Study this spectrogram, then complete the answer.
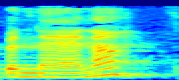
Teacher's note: the stress is on the middle syllables of word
